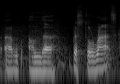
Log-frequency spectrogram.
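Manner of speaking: usual speaking voice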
